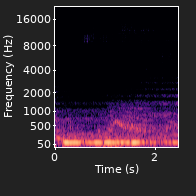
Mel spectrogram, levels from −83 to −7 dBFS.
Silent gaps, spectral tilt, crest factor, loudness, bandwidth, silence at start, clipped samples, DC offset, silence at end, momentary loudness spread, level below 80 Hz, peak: none; -11.5 dB/octave; 12 dB; -27 LUFS; 1.9 kHz; 0 s; under 0.1%; under 0.1%; 0 s; 11 LU; -34 dBFS; -14 dBFS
